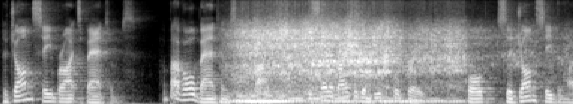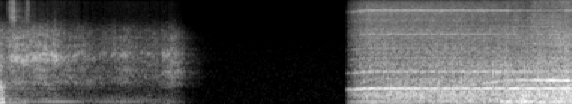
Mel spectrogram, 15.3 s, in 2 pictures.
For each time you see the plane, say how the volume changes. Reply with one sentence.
You can hear the plane from 2.9 to 10.1 s, getting quieter; and briefly from 12.2 to 15.2 s.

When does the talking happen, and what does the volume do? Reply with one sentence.
You can hear the talking from 0.0 to 8.1 s, at a steady volume.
